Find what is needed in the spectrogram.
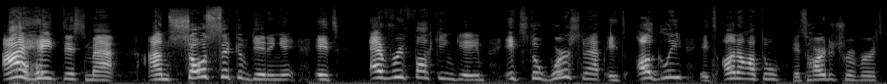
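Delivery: high, loud listing of gripes; angry rant. Real, not acted. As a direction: spit out every complaint. Ranting about the hated map.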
